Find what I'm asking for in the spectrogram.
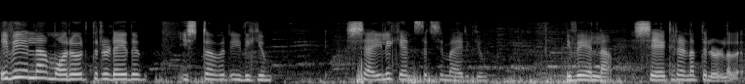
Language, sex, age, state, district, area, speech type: Malayalam, female, 30-45, Kerala, Idukki, rural, spontaneous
